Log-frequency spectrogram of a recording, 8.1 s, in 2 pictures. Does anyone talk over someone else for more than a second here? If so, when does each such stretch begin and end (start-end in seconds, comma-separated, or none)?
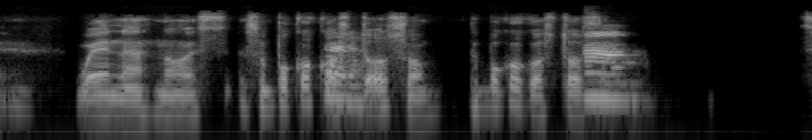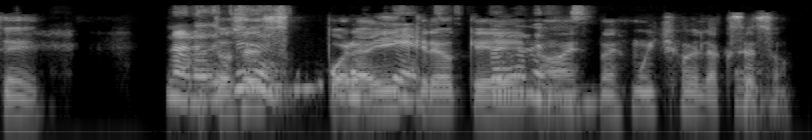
5.0-7.2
